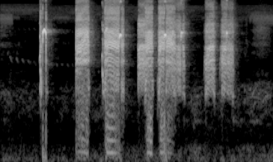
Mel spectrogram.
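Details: Black francolin from a fifteen-bird calling trial gives one short call phrase of harsh, rasping, buzzy notes. Several paired bursts follow one another quickly, and the last notes are softer.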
